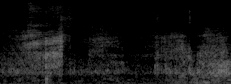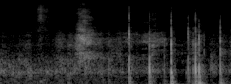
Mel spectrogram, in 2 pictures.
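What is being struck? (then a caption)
Rigid cardboard box lid. Long fingernails scratch and tap along a grey rigid cardboard box lid lying beyond an open tray. Soft, papery scratching strokes give way to a run of sharp, dry taps toward the end, each with only a very short ring.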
